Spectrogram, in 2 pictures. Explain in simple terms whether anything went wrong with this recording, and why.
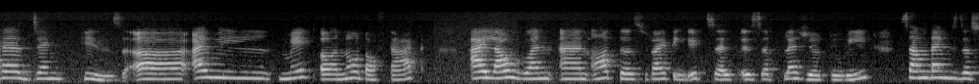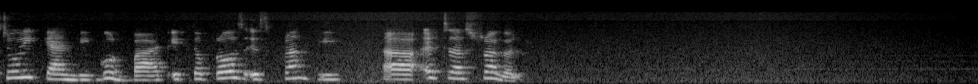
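Nothing went wrong here: the speech comes through the call connection just as it should, with only the quiet background sound of the room sitting well beneath it.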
